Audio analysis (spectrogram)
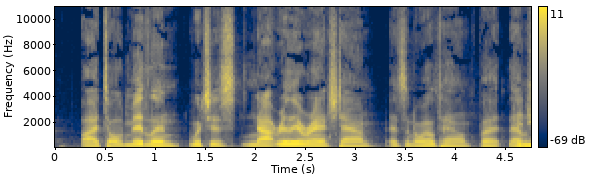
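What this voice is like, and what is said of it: Usual voice. Nothing is said of it.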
